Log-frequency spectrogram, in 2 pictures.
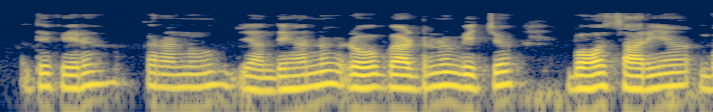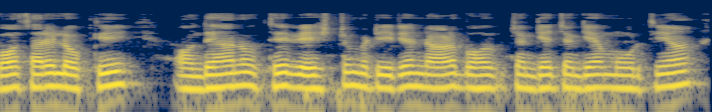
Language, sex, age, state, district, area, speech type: Punjabi, male, 18-30, Punjab, Mohali, rural, spontaneous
